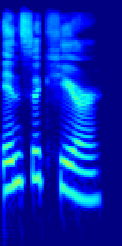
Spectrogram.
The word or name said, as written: insecure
